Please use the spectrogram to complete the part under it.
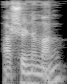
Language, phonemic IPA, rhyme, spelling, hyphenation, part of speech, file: Norwegian Bokmål, /aʃʉːɳəˈmaŋ/, -aŋ, ajournement, a‧jour‧ne‧ment, noun, Nb-ajournement.ogg
- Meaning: a delay or postponement (a period of time before an event occurs)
